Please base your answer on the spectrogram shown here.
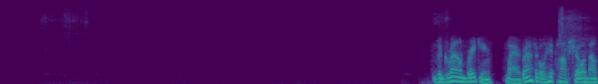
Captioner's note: electronic rattling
